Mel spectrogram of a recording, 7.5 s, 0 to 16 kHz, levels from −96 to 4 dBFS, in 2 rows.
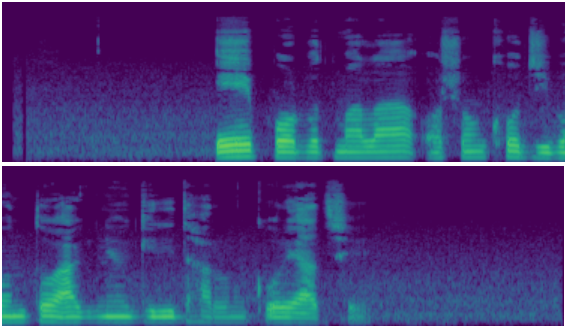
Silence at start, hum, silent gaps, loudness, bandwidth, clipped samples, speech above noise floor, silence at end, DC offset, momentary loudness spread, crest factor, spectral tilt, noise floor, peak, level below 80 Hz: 1.45 s; none; none; -28 LUFS; 10 kHz; under 0.1%; 32 dB; 1.35 s; under 0.1%; 15 LU; 20 dB; -6 dB/octave; -60 dBFS; -10 dBFS; -80 dBFS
